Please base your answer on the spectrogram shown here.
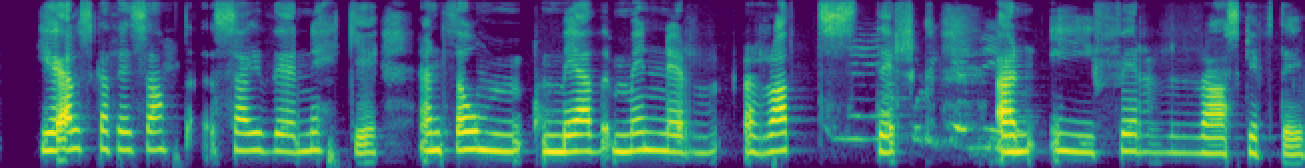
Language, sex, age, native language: Icelandic, female, 18-19, Icelandic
